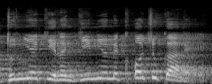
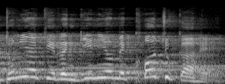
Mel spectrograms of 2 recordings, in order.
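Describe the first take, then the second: No difference in how they are said.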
